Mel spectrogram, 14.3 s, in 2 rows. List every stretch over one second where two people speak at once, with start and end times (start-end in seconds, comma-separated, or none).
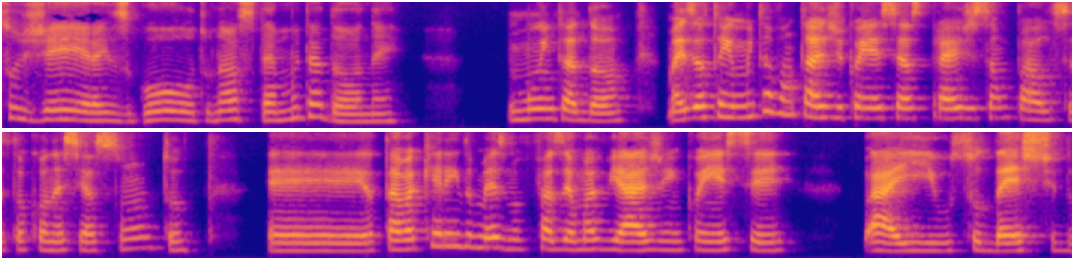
none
